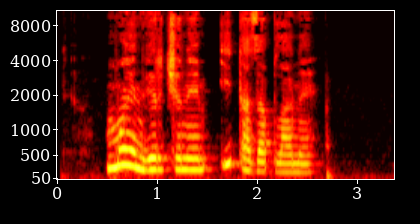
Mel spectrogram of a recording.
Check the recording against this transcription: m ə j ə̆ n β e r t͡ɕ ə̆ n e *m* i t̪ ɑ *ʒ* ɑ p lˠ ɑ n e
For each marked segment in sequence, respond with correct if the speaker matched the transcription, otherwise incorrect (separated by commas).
correct, incorrect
